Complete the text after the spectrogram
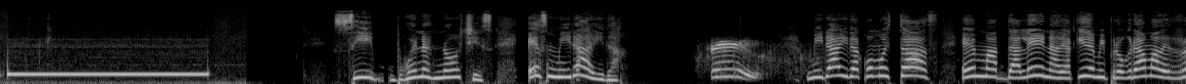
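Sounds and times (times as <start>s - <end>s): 
telephone dial tone: 0.0s - 2.1s
speech: 3.4s - 6.3s, 7.1s - 11.8s.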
